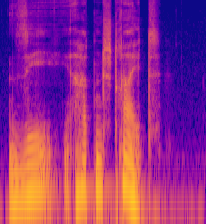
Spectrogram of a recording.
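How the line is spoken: Hesitant woman. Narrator (German): rückte sie zögernd heraus

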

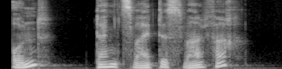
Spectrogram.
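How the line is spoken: Plain. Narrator (German): fragte Brunetti

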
